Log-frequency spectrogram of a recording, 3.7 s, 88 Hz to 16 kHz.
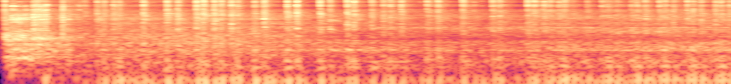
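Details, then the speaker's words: Cub Cadet ZT1 zero-turn mower with a new throttle cable and lever, after readjustment and a battery recharge, started on choke: it catches quickly and settles into an even, low, steady idle with no misses. Correct low idle. "All right, so now we got low idle. That sounds right."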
